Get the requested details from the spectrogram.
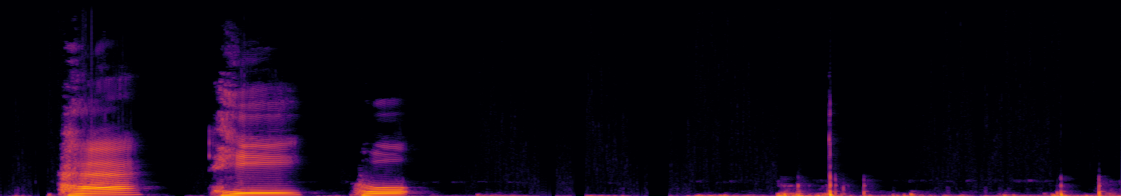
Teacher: Makhraj H besar itu bukan dilafalkan dari dada, teman-teman sekalian. Tapi H besar itu dilafalkan dari yang namanya aqsal halqi. Aqsal halqi itu artinya adalah tenggorokan paling bawah atau tenggorokan pangkal atau tenggorokan paling dalam.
